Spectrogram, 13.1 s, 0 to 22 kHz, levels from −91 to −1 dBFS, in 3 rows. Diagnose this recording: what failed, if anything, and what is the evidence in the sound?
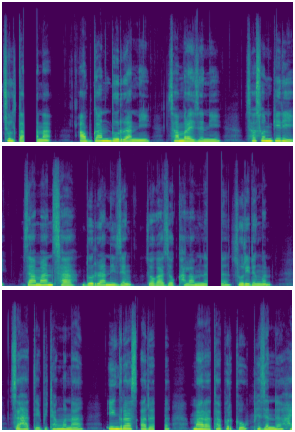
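Playback stage: speech drops to silence at 0.32–0.52 s, 7.43–7.65 s (before "जुरिदोंमोन जाहाते बिथांमोना इंराज") and 11.00–11.17 s (after it), then resumes. This is likely a Bluetooth stall, with the headphone buffer running dry while delayed packets were resent.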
